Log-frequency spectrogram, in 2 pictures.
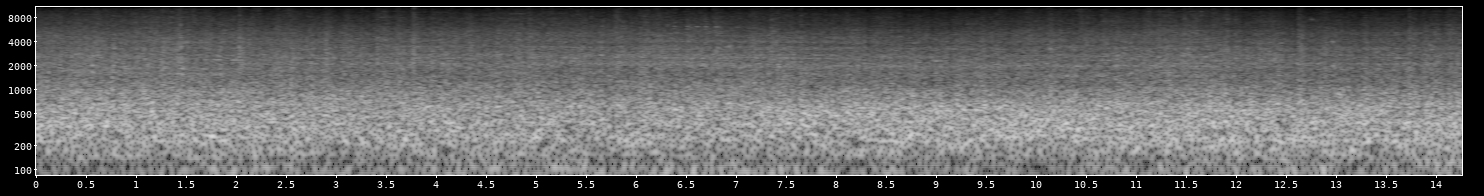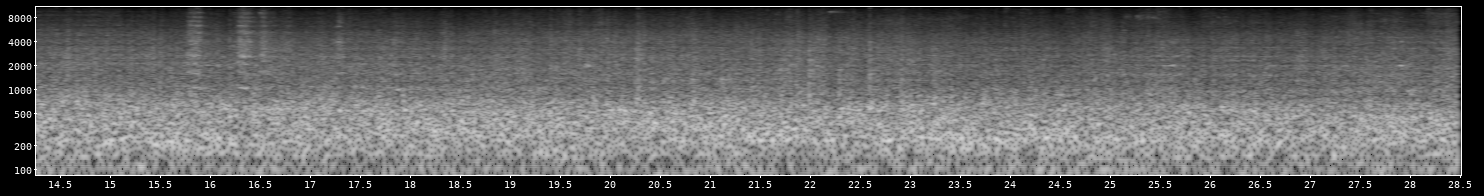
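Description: Freight train cars, mostly boxcars, rolling past at close range at a steady speed: a continuous noise of steel wheels running on the rails.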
